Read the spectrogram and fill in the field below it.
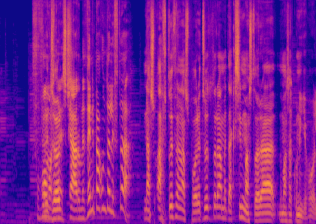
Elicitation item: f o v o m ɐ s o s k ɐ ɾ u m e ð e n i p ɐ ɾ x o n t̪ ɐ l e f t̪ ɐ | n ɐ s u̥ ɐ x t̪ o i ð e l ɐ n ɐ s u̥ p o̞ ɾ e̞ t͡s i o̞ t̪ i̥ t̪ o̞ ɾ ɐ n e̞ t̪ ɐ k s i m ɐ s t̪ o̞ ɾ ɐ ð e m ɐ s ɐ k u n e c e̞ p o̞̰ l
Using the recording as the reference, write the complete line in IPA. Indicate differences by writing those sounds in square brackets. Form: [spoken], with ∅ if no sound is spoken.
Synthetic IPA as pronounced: f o v o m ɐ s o s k ɐ ɾ u m e ð e n i p ɐ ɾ x [u] n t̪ ɐ l e f t̪ ɐ | n ɐ s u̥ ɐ [f] t̪ o i [θ] e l ɐ n ɐ s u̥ p o̞ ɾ e̞ t͡s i o̞ t̪ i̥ t̪ o̞ ɾ ɐ [m] e̞ t̪ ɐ k s i m ɐ s t̪ o̞ ɾ ɐ ð e m ɐ s ɐ k u n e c e̞ p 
